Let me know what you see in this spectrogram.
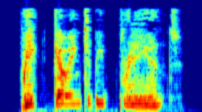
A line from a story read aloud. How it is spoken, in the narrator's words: Dorothea exclaimed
